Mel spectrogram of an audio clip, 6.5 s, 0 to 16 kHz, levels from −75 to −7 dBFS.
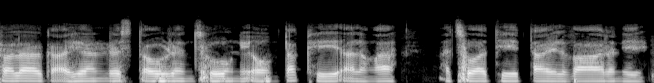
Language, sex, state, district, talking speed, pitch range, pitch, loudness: Mizo, male, Mizoram, Aizawl, 165 wpm, 100-110 Hz, 105 Hz, -17 LUFS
